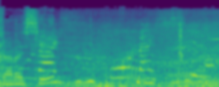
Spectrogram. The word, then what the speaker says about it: карусель: Карусель. Как правильно говорить?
